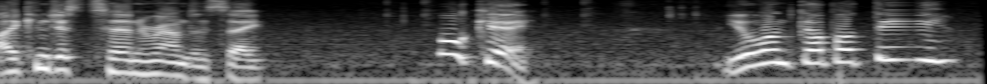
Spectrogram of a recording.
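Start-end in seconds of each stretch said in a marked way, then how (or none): 2.2-4.8 put-on much higher, louder menacing Russian accent; looming villain-style Russian accent. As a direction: play a supervillain offering tea in Russian accent. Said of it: "a Russian accent in my place of work".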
